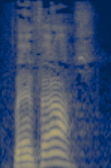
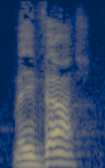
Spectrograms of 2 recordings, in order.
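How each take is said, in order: The two takes are said the same way.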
